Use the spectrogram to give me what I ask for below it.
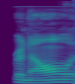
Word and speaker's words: Renault: Renault, it's silent.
